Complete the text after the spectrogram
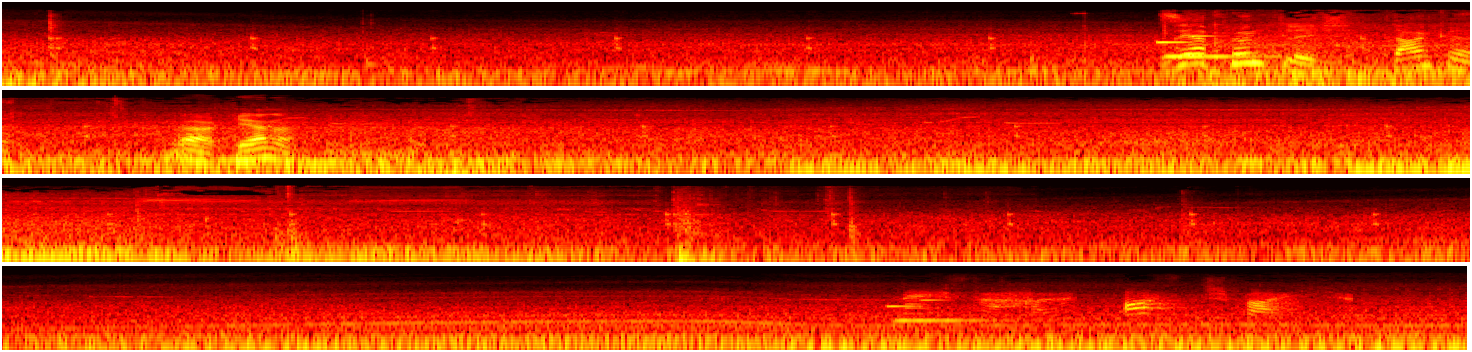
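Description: A bus engine hums low and steady.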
